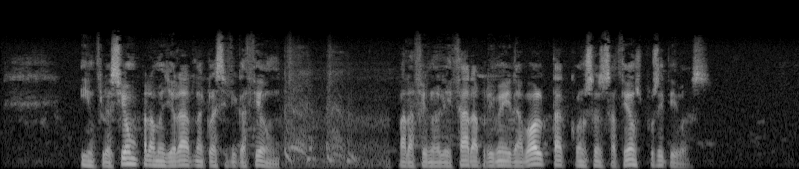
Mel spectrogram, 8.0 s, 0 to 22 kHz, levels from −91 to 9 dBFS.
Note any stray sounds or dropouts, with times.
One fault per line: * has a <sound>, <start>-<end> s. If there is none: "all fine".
* has a cough, 2.8-3.7 s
